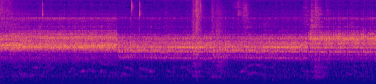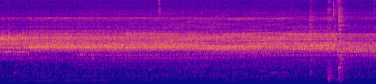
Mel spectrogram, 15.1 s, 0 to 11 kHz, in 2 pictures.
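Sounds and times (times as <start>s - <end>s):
model train whirring hum: 0.0s - 15.0s.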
